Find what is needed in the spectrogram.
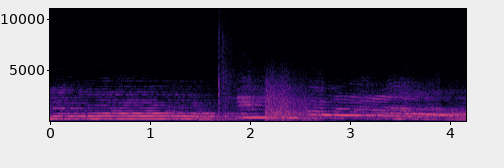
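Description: A ring announcer's voice over the arena PA, drawing out a fighter's name in two long held calls, the first steady and the second falling in pitch.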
